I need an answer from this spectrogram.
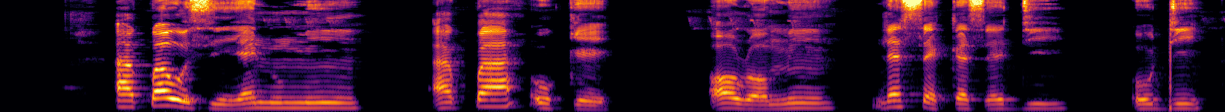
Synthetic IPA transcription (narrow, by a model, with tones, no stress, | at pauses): a˧k͡pa˦o˦˨sĩ˨ɛ˨˧˦nũ˧mĩ˧ | a˧k͡pa˦o˦˨ke˨ | ɔ˧ɾɔ˨mĩ˧ | lɛ˦sɛ˦˨kɛ˦˨sɛ˨˦di˦ | o˧di˧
